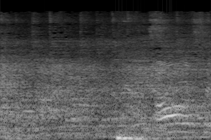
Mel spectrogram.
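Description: A single deep thud a little over a second in, over background music with vocals.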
